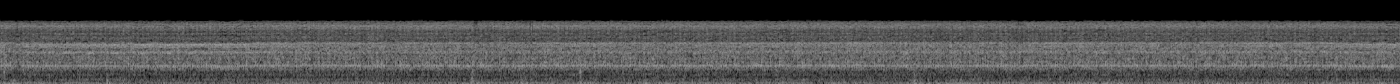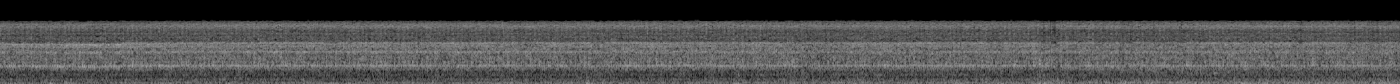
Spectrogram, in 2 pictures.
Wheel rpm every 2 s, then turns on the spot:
230, 230, 230, 230, 230, 230, 230, 230, 230, 240, 240, 240, 230, 230.
none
